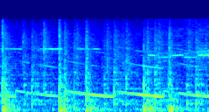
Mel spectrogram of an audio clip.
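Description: Procession drums beaten loudly in a steady rhythm, about two to three sharp beats a second, with a short falling tone repeating about twice a second.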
